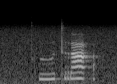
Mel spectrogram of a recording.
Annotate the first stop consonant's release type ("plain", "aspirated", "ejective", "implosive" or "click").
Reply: aspirated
